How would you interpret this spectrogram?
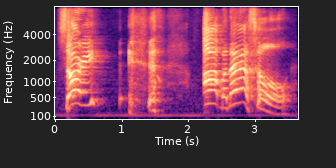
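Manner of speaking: high, loud hammed-up apology; mock carefree wrestler voice; mock cheery apology. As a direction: toss off a goofy fake sorry. Imitating Anderson's fake apology.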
